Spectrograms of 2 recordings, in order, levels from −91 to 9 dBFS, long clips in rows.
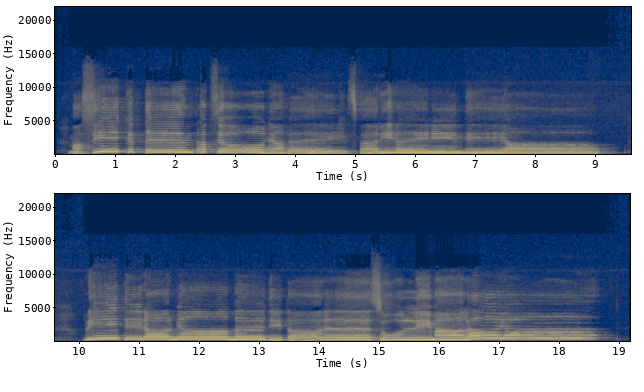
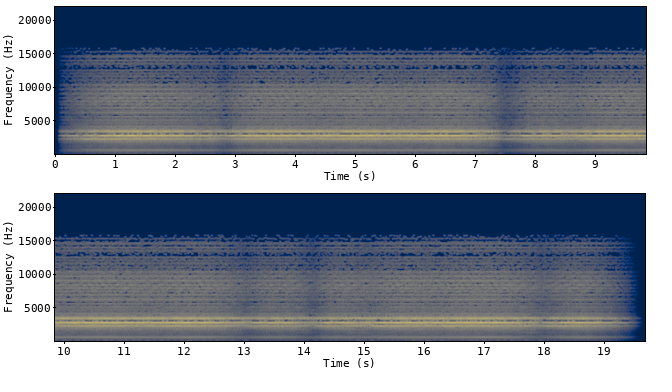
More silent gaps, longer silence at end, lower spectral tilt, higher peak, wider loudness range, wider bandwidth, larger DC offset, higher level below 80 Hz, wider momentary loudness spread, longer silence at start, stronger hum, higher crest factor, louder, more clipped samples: neither; first, 0.55 s vs 0.3 s; first, -5 dB/octave vs 4.5 dB/octave; about the same, -2 dBFS vs -4 dBFS; about the same, 4 LU vs 3 LU; second, 11.5 kHz vs 16 kHz; neither; first, -58 dBFS vs -70 dBFS; about the same, 8 LU vs 10 LU; about the same, 0.2 s vs 0.1 s; neither; about the same, 14 dB vs 12 dB; second, -17 LUFS vs -12 LUFS; neither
